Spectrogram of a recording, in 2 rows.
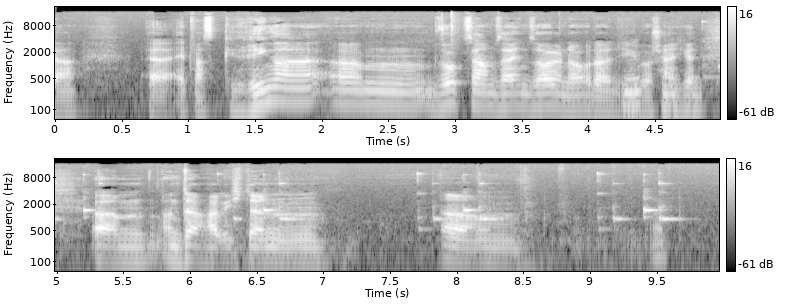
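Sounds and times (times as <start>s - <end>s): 
speech: 0.0s - 7.1s, 7.9s - 8.6s, 9.4s - 9.7s
alarm clock ringing with electronic chiming tones: 4.8s - 7.0s, 7.7s - 9.9s.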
